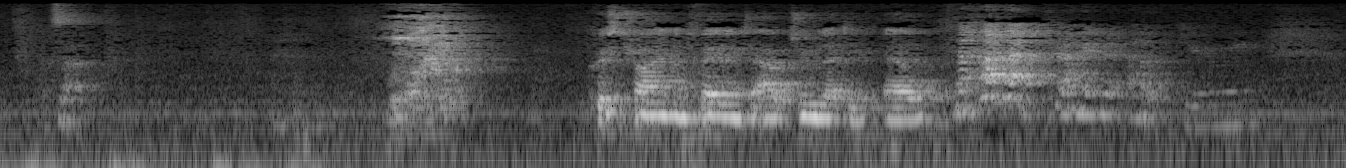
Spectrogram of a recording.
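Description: A woman talks loudly at a distance in an echoing room.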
